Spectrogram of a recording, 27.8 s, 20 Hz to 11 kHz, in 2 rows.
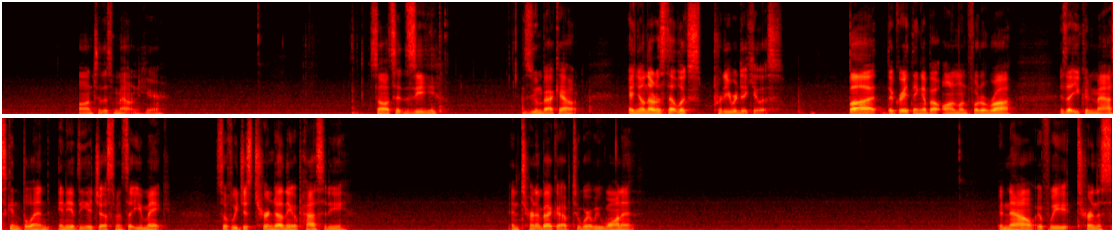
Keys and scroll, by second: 4.4 z.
